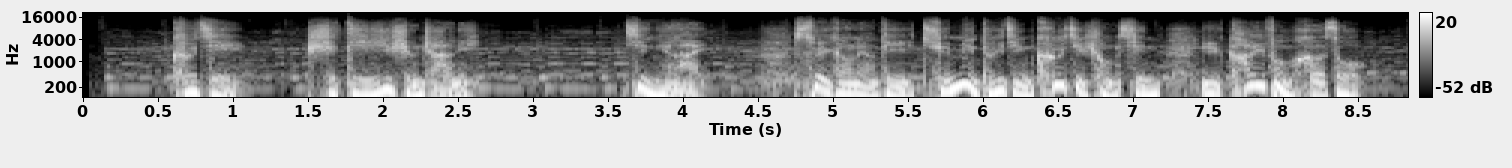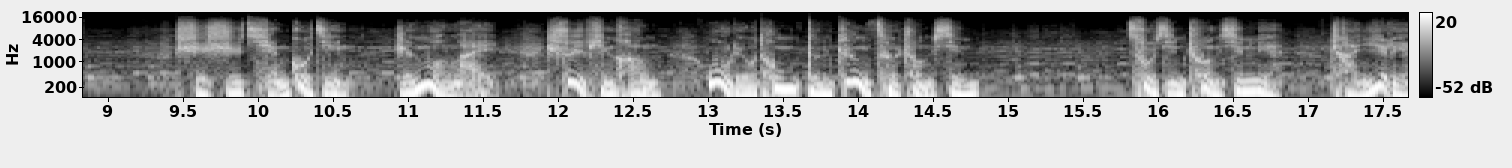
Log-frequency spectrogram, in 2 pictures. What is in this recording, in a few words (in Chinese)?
男 城市; 穗港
